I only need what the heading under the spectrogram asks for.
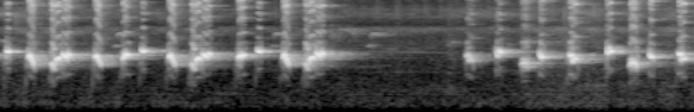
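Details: Sooty-headed bulbul delivering quick bursts of sharp, bubbly chirps. They fall silent for about a second, then start again in the same fast rhythm.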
